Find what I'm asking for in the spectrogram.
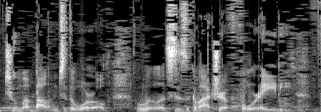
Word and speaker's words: Lilith: He wanted to bring up Sam, which is the name of the Satan, Samech Mem, which is a gematria of 100, and Lilith, Lilith, I'm not saying it with the th, because that's how it's supposed to be pronounced.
